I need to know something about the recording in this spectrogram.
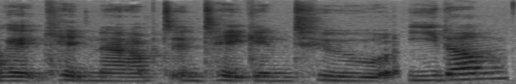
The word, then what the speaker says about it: Edom: And they all get kidnapped and taken to Edom. Am I pronouncing it correctly? I think it's pronounced Edom.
